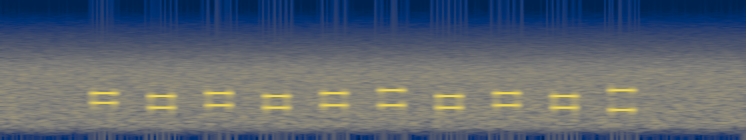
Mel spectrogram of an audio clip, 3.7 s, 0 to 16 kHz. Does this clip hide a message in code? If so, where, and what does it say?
Yes: DTMF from 0.5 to 3.2 s, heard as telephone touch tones, dialled by machine, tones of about 110 ms, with radio hiss. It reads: 0484894843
